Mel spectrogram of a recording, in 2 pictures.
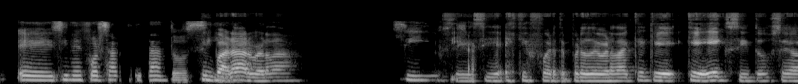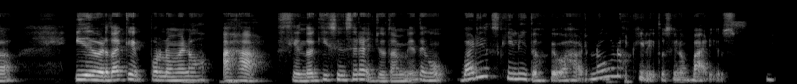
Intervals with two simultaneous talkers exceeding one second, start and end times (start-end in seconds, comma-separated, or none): none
